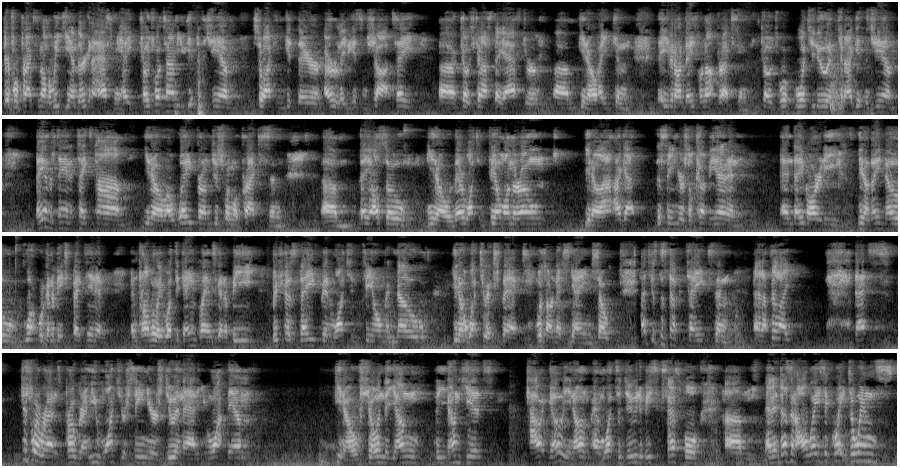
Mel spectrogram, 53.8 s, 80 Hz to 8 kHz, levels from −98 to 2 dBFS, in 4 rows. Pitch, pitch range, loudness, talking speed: 150 Hz, 140-165 Hz, -26 LUFS, 215 wpm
